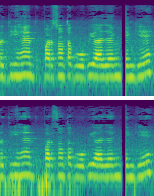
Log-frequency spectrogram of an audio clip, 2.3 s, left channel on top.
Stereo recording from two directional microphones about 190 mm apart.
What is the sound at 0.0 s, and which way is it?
A woman's voice, 5° right (ahead or behind).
